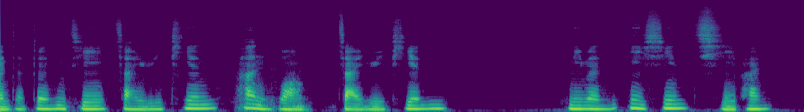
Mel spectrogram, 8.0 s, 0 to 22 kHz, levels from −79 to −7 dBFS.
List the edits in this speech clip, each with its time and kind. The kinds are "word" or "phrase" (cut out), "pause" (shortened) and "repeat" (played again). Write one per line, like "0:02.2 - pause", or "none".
0:02.3 - pause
